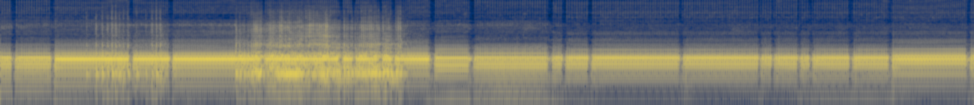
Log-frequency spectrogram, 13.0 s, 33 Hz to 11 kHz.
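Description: A bare woofer driver running off a JBL Charge 3 speaker's amplifier, playing sustained buzzy bass tones that change pitch a few times. For about two seconds near the middle a harsher rattle joins in.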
